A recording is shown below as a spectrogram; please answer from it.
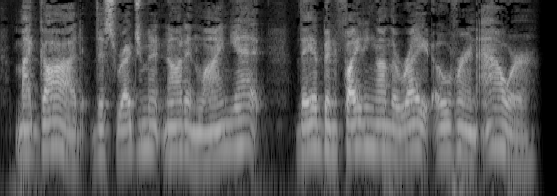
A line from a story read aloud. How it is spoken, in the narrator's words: The officer exclaimed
